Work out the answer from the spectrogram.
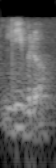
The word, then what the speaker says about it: libro: no rotto let's see here's a smooth R Libro not Libro it's Libro Corto okay so well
